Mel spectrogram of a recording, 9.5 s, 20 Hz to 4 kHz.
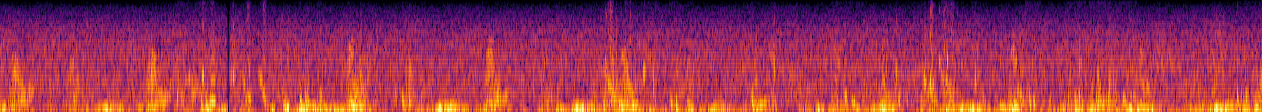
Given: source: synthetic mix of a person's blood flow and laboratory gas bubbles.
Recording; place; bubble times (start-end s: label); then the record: Doppler ultrasound of blood flow; precordium
1.30-1.65 s: bubbles
1.73-2.08 s: bubbles
2.21-2.45 s: bubbles
2.59-2.83 s: bubbles
2.94-3.12 s: bubbles
3.15-3.19 s: bubbles
4.44-4.96 s: bubbles
5.00-5.21 s: bubbles
5.59-5.70 s: bubbles
5.77-6.11 s: bubbles
6.22-6.51 s: bubbles
6.70-7.23 s: bubbles
7.28-7.41 s: bubbles
7.68-7.81 s: bubbles
7.85-7.90 s: bubbles
7.99-8.54 s: bubbles
9.24-9.47 s: bubbles
From the record:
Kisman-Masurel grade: 332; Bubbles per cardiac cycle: rolling drumbeat, 9 or more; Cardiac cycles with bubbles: 50 to 99%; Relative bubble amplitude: moderate (0.250 to 0.450); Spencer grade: 3 (all of the cardiac periods contain showers or single bubble signals, but not dominating or overriding the cardiac motion signals); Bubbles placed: only in the low amplitude regions of the cardiac cycle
